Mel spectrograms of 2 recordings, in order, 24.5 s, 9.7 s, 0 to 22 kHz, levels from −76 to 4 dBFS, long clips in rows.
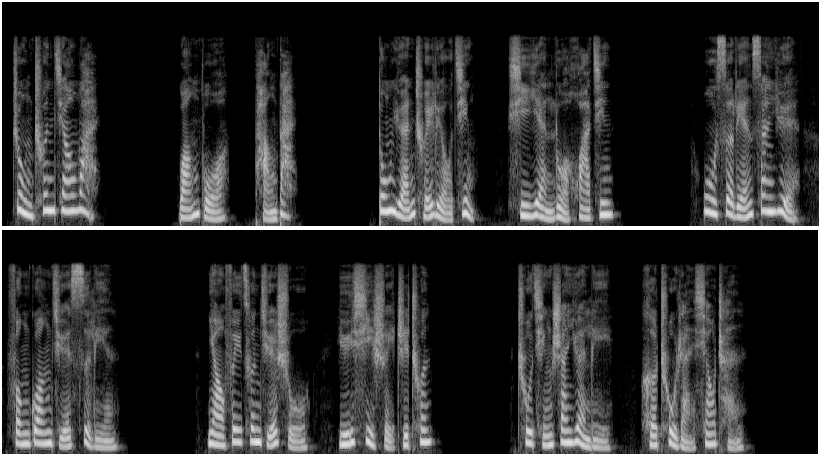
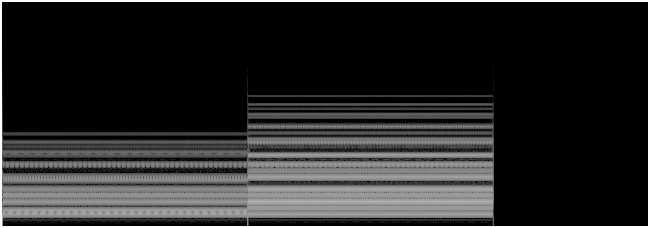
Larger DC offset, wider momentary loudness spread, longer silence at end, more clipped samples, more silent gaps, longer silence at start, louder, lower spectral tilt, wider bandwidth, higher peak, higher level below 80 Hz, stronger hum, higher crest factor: neither; first, 11 LU vs 5 LU; second, 1.1 s vs 2.35 s; neither; first, 1.64-2.51 s, 4.58-5.46 s, 9.39-10.27 s, 14.21-15.10 s, 18.93-19.82 s vs none; first, 0.15 s vs 0 s; first, -15 LUFS vs -22 LUFS; second, -5 dB/octave vs -8.5 dB/octave; first, 12 kHz vs 4.1 kHz; first, -2 dBFS vs -10 dBFS; first, -50 dBFS vs -64 dBFS; neither; about the same, 14 dB vs 14 dB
